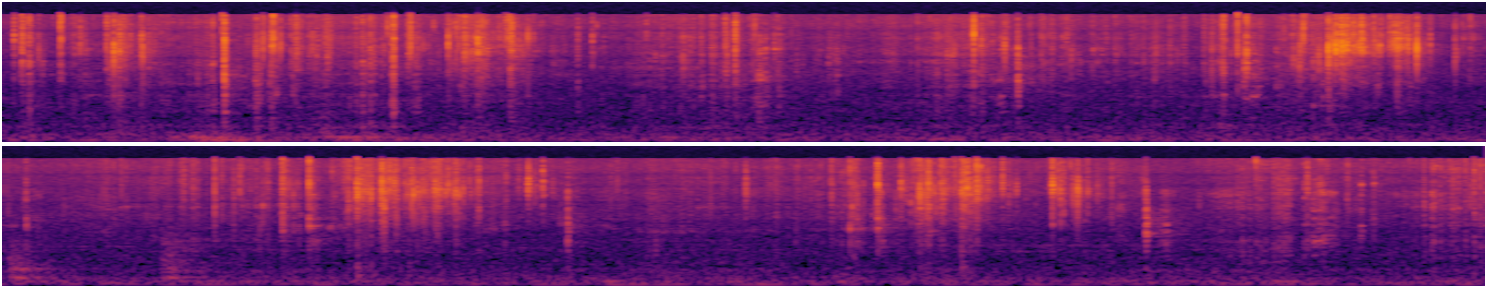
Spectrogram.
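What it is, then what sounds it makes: Soap bar being shaved. A knife blade shaves curls from a solid green Dalan soap bar held in the hand. The result is quiet, bright, crisp scraping and crinkly tearing in a steady run of short bursts, with a few louder swells throughout.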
